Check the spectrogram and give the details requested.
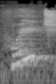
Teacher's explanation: the chut sound in wheat you've got the h after it if you say wheat you can feel air after the w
